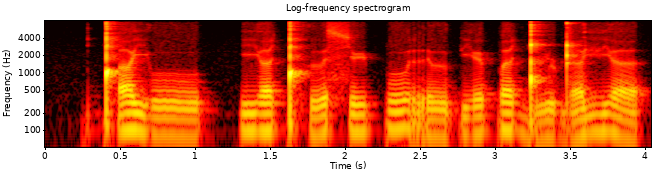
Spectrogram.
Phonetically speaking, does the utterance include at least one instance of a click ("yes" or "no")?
yes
